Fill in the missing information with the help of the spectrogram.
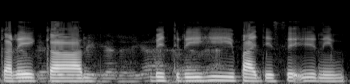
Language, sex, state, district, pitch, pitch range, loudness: Chakma, female, Tripura, Dhalai, 155 Hz, 150-165 Hz, -14 LUFS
